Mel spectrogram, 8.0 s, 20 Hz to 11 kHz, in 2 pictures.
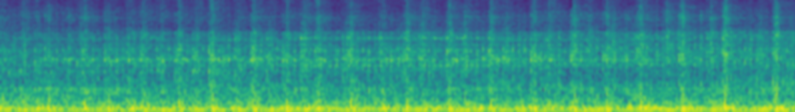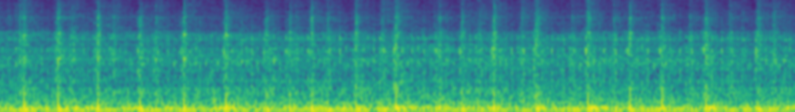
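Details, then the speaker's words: Vintage two-stroke motorcycle, a 1973 Yamaha RD250 or 1974 Kawasaki F7-175, restarted with oil still in the lines: steady, even idle with crisp regular popping exhaust, no knocks or beeping; runs clean and healthy. "yep sounds so much better without that damn beeping"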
